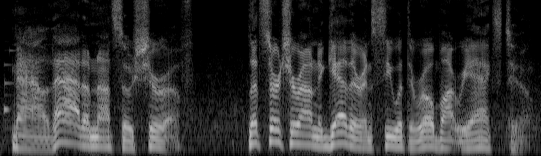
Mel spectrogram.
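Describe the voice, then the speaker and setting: Gravelly, composed soldier. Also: male voice, medium pitch, expressive, over music. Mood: calm, helpful. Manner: measured, formal, reserved. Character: composed, dutiful soldier, formal and courteous. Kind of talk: video game voice acting.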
